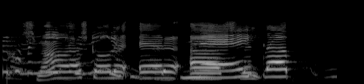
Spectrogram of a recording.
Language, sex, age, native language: Icelandic, female, 9, Icelandic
